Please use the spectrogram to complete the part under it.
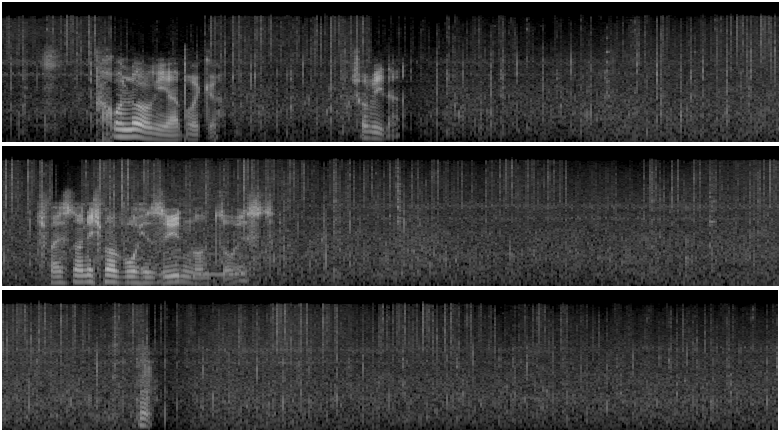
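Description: Quick footsteps run over stone paving.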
